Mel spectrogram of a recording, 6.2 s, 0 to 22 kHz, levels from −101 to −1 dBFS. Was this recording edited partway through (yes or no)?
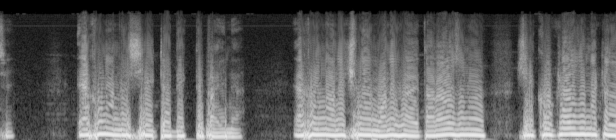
no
